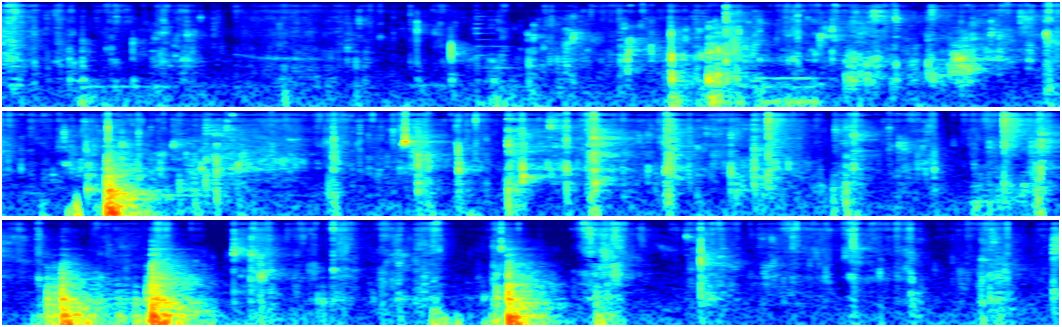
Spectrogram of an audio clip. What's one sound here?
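Sticky slime squishes, squelches and pops.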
